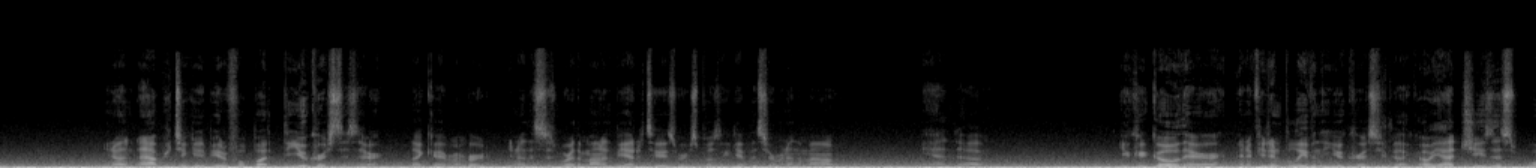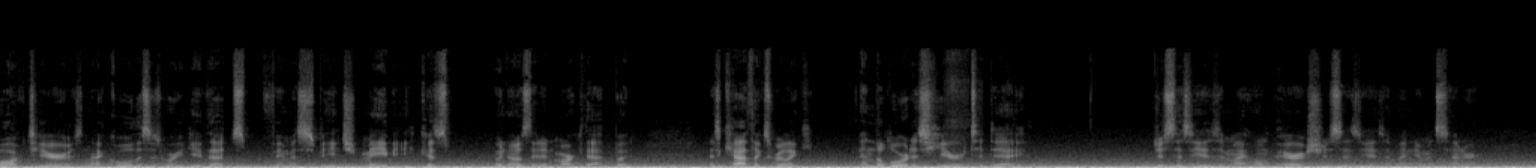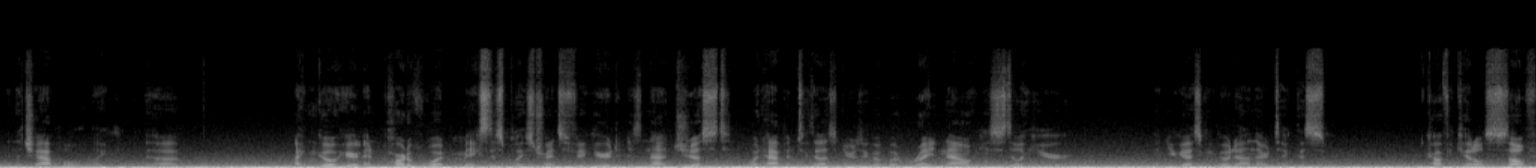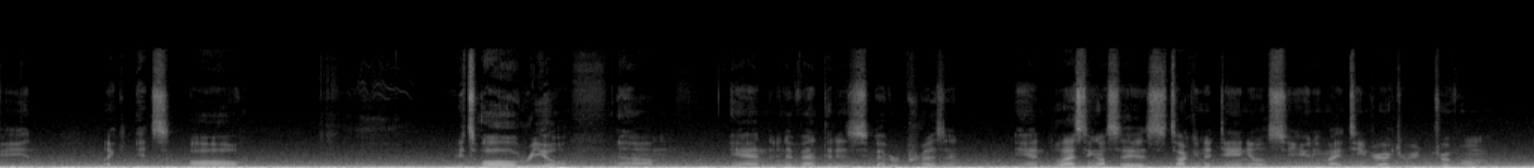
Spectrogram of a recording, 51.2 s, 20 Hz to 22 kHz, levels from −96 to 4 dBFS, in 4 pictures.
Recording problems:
low rumble; loud; throughout; 1 dB below the speech

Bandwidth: 15.5 kHz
